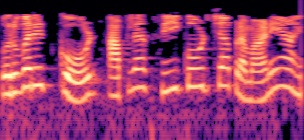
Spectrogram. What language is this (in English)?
Marathi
